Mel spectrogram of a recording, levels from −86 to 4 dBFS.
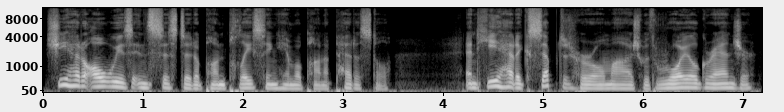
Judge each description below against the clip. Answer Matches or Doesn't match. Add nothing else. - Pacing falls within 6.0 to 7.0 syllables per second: Doesn't match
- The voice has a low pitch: Matches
